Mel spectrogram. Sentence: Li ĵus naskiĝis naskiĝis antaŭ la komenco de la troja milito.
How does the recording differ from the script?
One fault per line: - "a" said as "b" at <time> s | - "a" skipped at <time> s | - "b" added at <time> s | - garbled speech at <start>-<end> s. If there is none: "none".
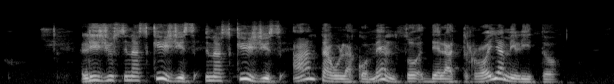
none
